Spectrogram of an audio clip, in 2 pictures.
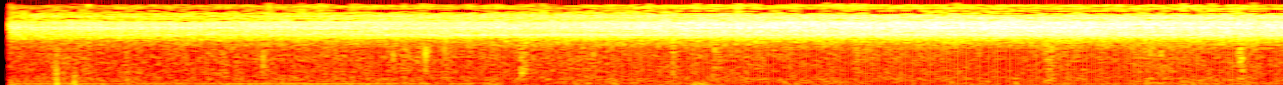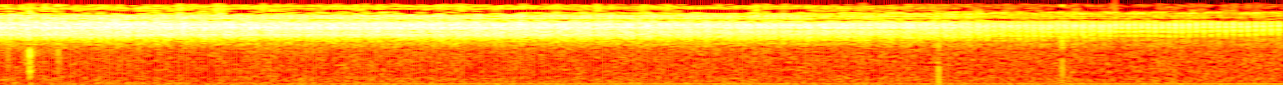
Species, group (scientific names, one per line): Henicopsaltria eydouxii
Cicadidae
